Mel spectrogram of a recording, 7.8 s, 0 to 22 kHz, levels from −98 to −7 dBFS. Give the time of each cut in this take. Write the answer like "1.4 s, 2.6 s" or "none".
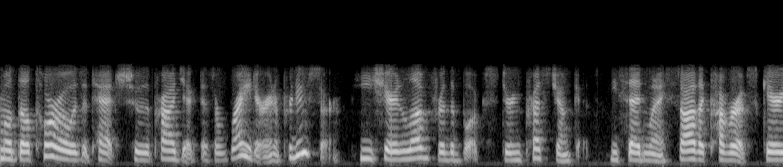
3.5 s, 6.0 s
